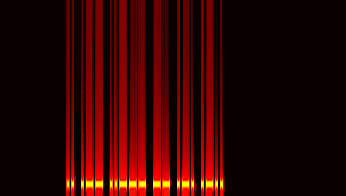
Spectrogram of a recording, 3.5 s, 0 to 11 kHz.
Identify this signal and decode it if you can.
Morse code, heard as a keyed tone, about 51 wpm, 700 Hz. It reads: IW2MRL
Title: DXCC-100 Call Signs - 6 Characters - Repeated 3x - 50wpm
